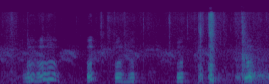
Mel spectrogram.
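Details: Goat giving a funny-sounding call: several short, wavering, quavering bleats over about four seconds, separated by brief pauses, with some clicks and noise in the background.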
